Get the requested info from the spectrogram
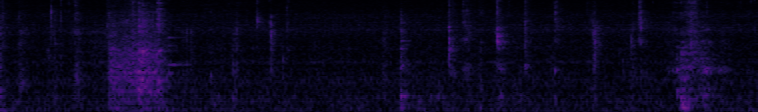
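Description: Faint close-up eating sounds: chewing with scattered light clicks and taps. Two short rushing noises come about a second in and again near the end.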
